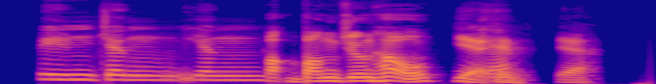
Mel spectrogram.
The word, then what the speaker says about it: Bong Joon-ho: And it's directed by him who did Parasite, whose name I can never pronounce. Bong Joon-ho.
